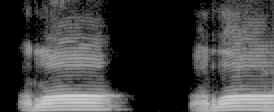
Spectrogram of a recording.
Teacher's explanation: বাংলা ব শূন্য রটা মোটা হয় না, আর আরবি রটা মোটা হয়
